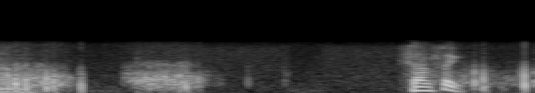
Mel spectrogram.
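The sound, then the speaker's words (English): Heavy breathing over a phone line: two loud, rasping breaths in quick succession, a brief pause, then a short voiced murmur. “Sounds like someone's breathing heavy into the phone.”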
